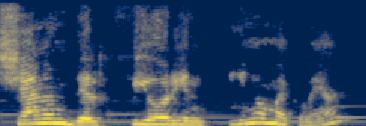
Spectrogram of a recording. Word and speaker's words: Shannon Del Fiorentino-McLeran: And let me see if I can actually pronounce her name correctly. It's Miss Shannon Del Fiorentino-McLeran.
